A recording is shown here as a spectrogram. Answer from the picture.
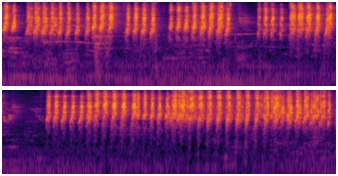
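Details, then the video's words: Starling chick freshly awake, pouring out fast harsh buzzy pulses in runs broken by brief gaps, with a faint whistle early on and a thin hiss between bursts. "Kicau anakan Burung Jalak Baru Bangun Tidur"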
